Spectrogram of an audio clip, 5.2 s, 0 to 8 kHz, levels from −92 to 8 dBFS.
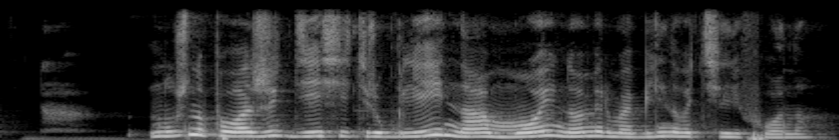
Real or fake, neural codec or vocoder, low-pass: real; none; 7.2 kHz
